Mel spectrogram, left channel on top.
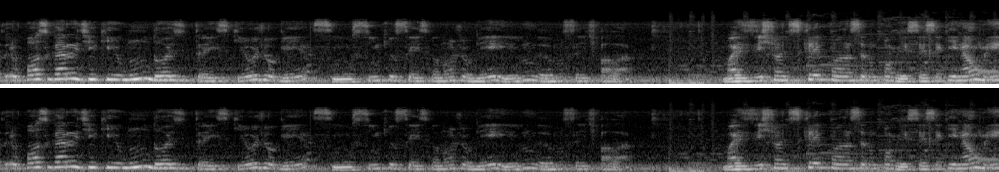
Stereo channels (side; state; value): right; quieter; 4.0 dB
